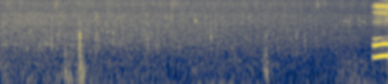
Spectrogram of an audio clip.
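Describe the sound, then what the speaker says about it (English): Light, steady cartoon rain patters softly on a surface in the children's show Fifi and the Flowertots, with a few scattered drops standing out before a sudden tonal sound cuts in at the end. "Pitter-patter raindrops."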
